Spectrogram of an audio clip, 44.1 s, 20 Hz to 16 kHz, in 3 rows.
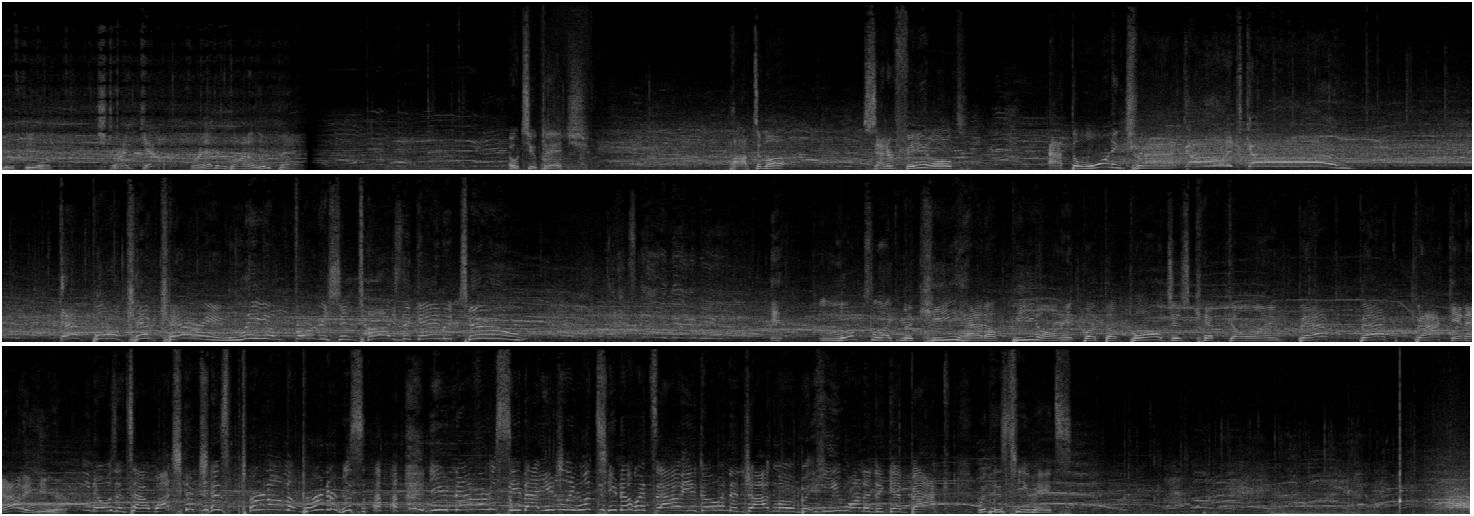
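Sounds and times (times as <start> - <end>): crowd cheering and shouting: 0.0 - 44.0
spectators chatting: 41.0 - 44.0.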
